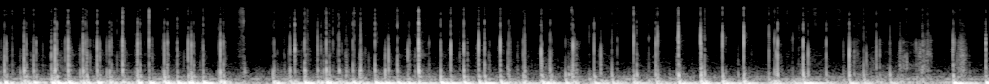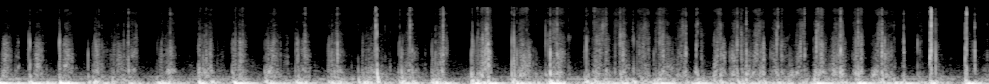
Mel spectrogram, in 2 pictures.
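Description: Long pointed acrylic nails rapidly scratch and tap across the segmented leather shell of a hollow red leather lobster-shaped handbag with gold studs, held upright on a white table. A dense, continuous stream of quick, dry clicks and scrapes rides over a deep, hollow low thump, with each tap dying away almost at once.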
